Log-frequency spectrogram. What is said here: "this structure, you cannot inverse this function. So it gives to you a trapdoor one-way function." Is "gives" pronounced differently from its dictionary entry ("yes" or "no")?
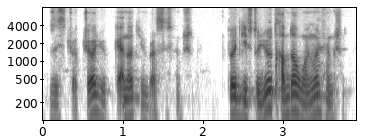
yes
